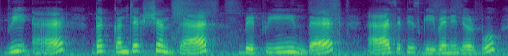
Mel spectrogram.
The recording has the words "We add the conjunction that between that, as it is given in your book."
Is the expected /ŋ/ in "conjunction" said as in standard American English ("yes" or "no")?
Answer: no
